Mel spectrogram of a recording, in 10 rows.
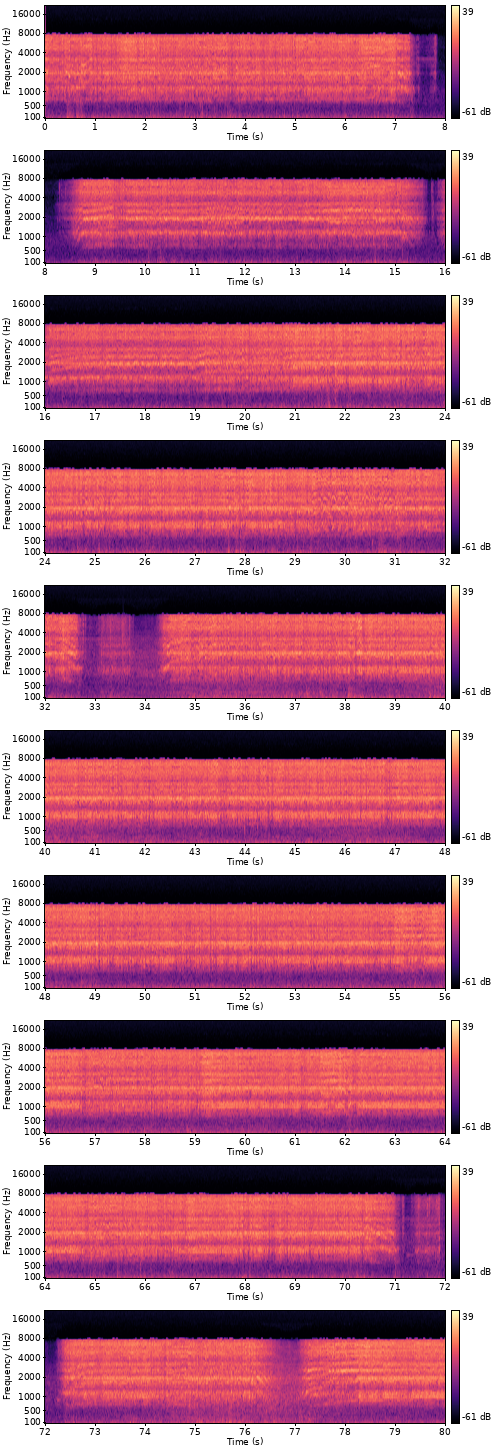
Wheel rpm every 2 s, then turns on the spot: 190, 200, 200, 120, 110, 160, 160, 110, 130, 170, 210, 230, 240, 230, 230, 220, 70, 150, 230, 230, 240, 230, 230, 230, 230, 230, 230, 230, 220, 230, 230, 230, 230, 230, 230, 90, 150, 210, 80, 220.
32-34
